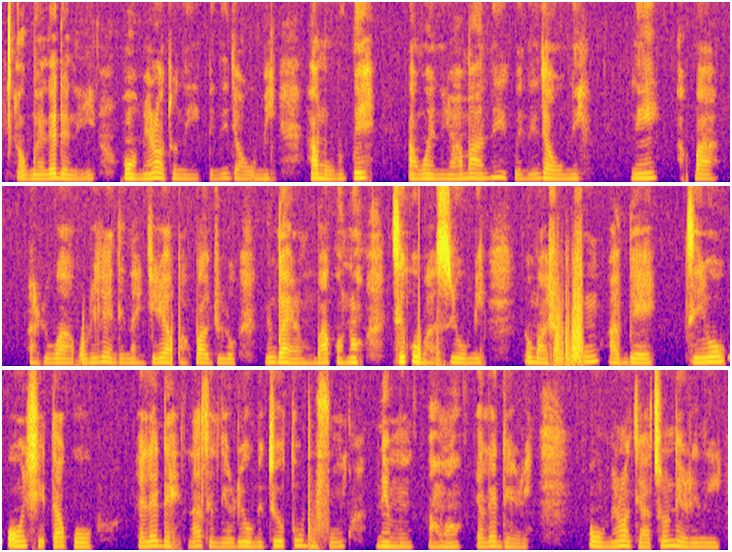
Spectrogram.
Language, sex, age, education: Yoruba, female, 30-45, tertiary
